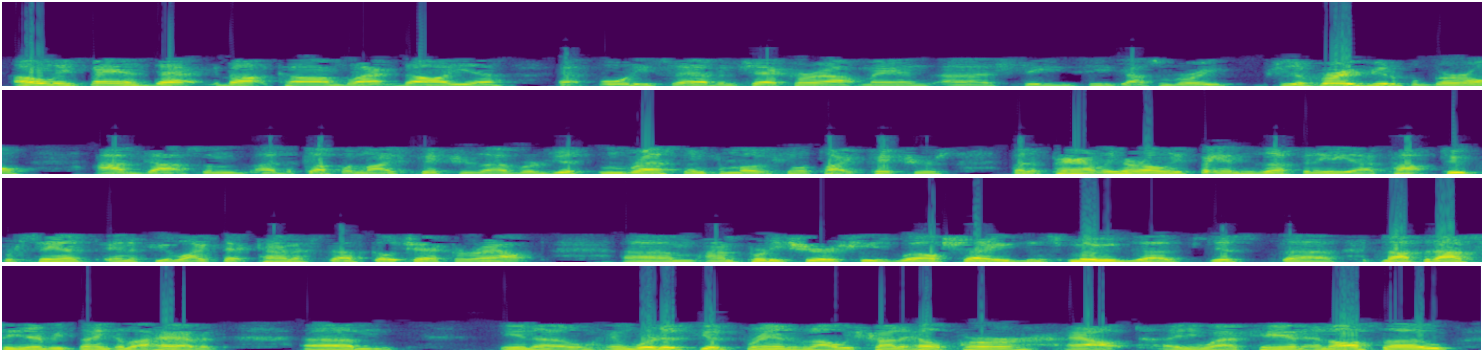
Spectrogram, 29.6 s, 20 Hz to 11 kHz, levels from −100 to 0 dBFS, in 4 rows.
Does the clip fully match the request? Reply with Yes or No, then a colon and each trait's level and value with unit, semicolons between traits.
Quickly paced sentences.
Yes: fast, 210 wpm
